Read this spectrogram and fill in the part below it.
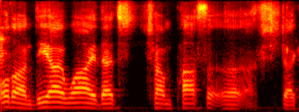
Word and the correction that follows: Ciampa: Gargano and Ciampa, yeah.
